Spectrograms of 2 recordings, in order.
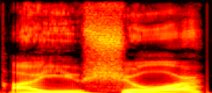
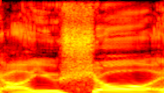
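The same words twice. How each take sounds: First: "Are you sure?" as a simple rising question; plain question. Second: "Are you sure?" in a regional accent, higher and falling, "sure" like "Shaw". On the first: People ask if the name is really spelt that way, rising. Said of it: "Which sounds exactly like". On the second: Speaker shows how the question sounds like the name in a regional accent. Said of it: "in my regional accent". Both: Shown as a demonstration.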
